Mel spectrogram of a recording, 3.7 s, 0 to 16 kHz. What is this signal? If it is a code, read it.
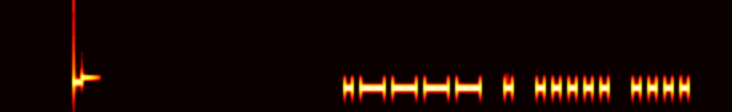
Morse code, heard as a keyed tone, about 30 wpm, 700 Hz. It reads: 1E5H
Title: Four Challenging Letter-Number Combinations 30wpm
